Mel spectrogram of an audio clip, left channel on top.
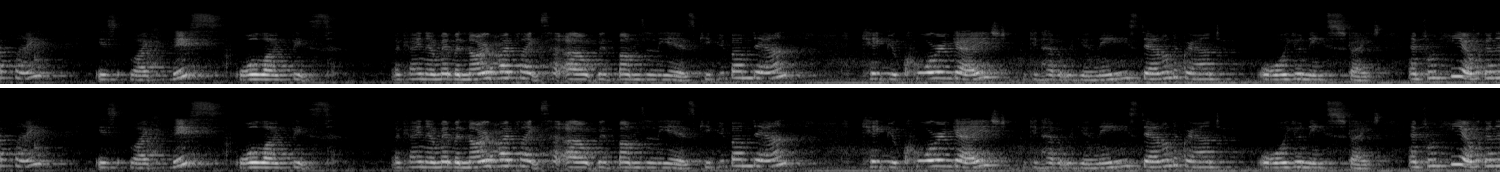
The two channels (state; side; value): identical; both; correlation 1.00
